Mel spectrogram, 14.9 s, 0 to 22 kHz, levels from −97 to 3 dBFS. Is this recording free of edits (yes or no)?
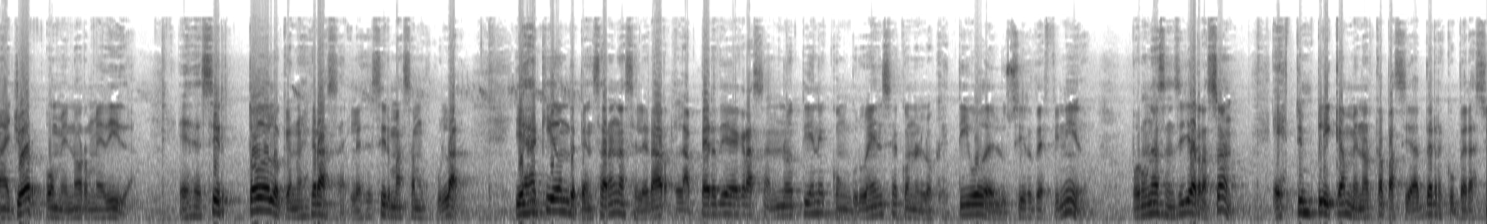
no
